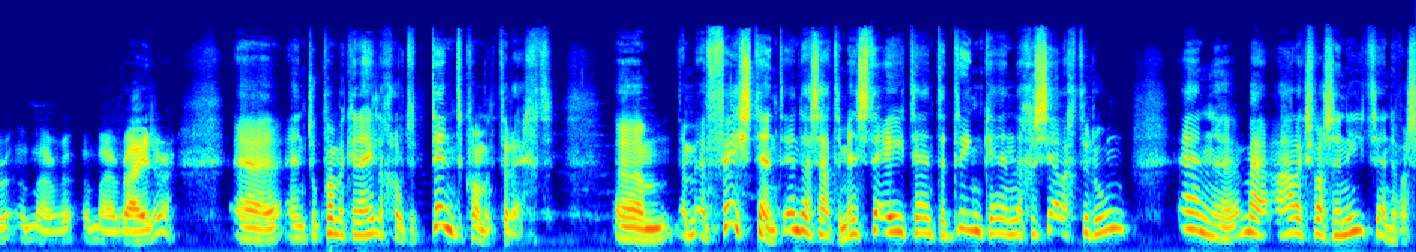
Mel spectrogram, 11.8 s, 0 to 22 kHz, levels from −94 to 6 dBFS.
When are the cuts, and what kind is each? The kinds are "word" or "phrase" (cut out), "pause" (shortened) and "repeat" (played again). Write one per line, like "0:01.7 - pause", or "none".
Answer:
none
